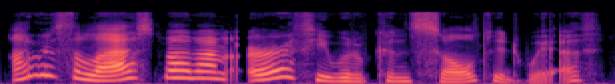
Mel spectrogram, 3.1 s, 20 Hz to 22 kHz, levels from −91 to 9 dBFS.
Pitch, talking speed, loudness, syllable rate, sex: 250 Hz, 235 wpm, -19 LUFS, 5.0 syllables/s, female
